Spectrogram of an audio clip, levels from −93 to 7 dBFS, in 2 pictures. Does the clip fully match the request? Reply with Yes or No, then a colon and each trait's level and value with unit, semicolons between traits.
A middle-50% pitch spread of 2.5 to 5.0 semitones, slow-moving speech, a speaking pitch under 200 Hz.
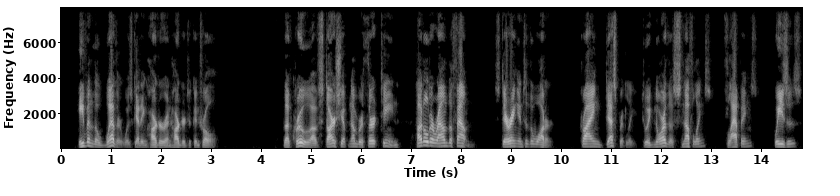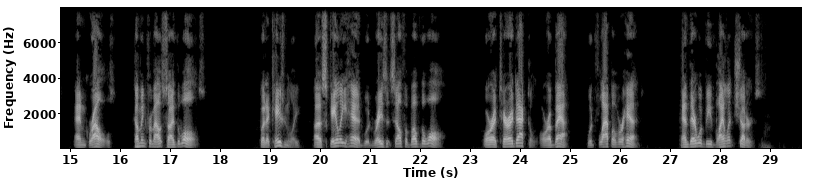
Yes: average, 4.5 semitones; slow, 130 wpm; medium, 140 Hz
